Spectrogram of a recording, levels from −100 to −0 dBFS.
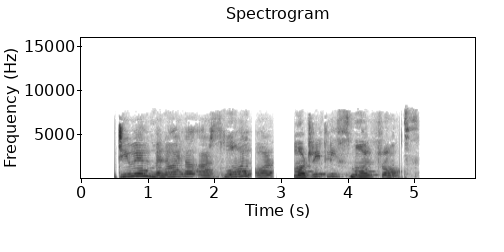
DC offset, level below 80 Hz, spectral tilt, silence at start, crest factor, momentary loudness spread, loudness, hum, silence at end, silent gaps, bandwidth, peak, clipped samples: under 0.1%; -72 dBFS; -4 dB/octave; 0.5 s; 22 dB; 10 LU; -26 LUFS; none; 0.9 s; 2.93-3.18 s; 8.2 kHz; -6 dBFS; under 0.1%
